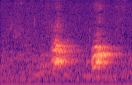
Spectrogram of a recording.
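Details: A Rottweiler makes two brief, mid-pitched tonal vocal sounds about half a second apart against a quiet background, while playing with socks it loves.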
